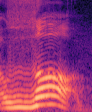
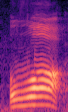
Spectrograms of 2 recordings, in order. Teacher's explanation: jangan sampai D mengeluarkan udara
